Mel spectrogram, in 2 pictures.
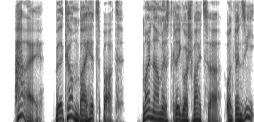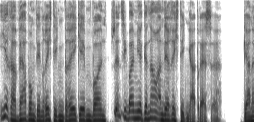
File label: SPOT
